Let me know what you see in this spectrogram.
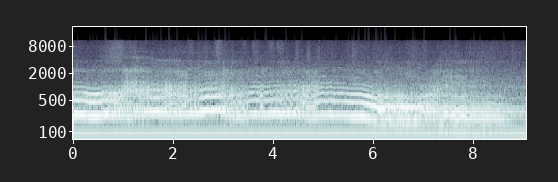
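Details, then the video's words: Cat producing a wavering, moaning caterwaul that rises and falls in pitch over several seconds, breaking into a lower warble near the end, over a steady low background hum. "Cats Who Make Funny Noises"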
